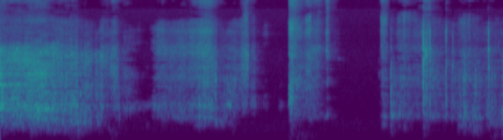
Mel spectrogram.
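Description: Nails scratch the ribbed side of a hollow corrugated cardboard box, making dry, rasping bursts of scraping in the mid and upper range with short silent gaps between strokes. At the end, the box is tilted toward the camera.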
